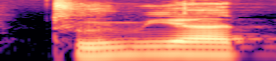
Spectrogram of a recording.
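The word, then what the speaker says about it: דומיה: 이렇게 번역된 부분의 히브리어는 두미아 테일라고 발음을 합니다.이 테일라는 찬양이란는 뜻이고요.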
